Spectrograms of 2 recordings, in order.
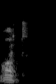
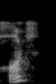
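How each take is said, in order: First: The word begins without an H sound. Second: The word begins with an H sound. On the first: "they will be saying ot" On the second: "instead of hot"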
